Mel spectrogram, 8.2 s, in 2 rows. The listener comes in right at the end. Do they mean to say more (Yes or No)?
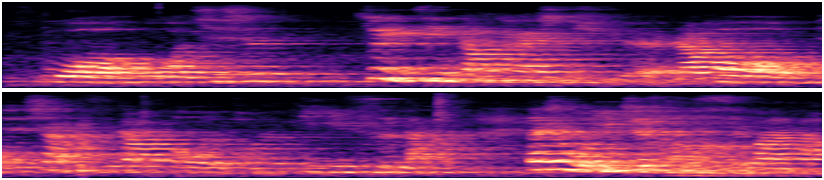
No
